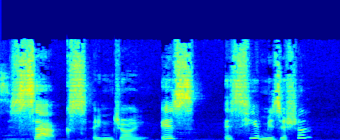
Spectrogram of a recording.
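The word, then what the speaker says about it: Sachs: very dear how do you say that? S-A-C-H-S. Sax. Sax.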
